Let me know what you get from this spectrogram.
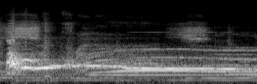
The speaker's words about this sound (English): And immediately, there was activity in the woods surrounding us. We could hear, far in the distance, the wood booger's howl.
